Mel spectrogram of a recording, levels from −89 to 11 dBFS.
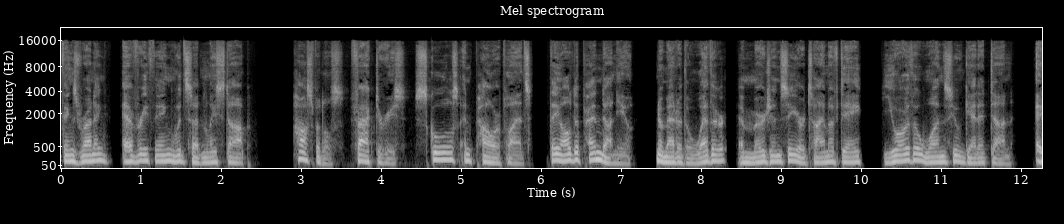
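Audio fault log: On listening to this speech recording, nothing stood out as a fault.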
